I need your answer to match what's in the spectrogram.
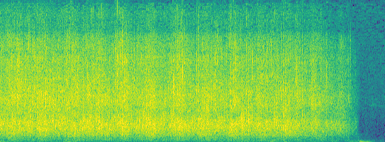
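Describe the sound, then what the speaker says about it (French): At the closing ceremony of a Haitian Model United Nations conference, an audience claps steadily in a dense, even wash of applause that fades and ends abruptly near the close. "Mesdames, Messieurs, je vous prie d'applaudir"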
